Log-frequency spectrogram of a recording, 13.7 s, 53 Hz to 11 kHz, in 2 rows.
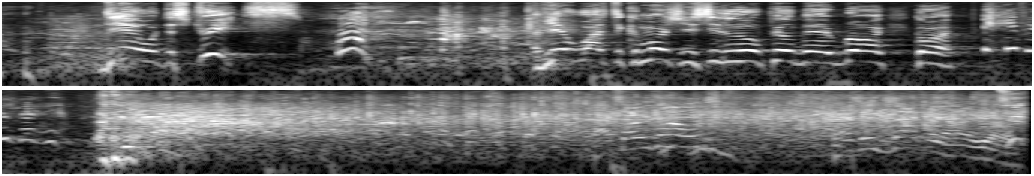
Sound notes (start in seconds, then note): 7.2 giggles; 7.4 laughter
